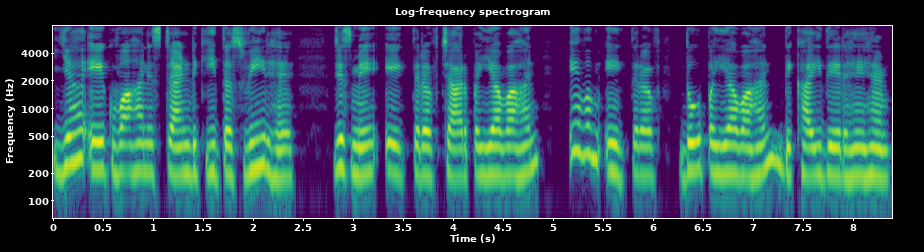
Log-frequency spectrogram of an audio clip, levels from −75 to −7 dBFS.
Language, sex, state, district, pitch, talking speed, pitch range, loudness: Hindi, female, Uttar Pradesh, Varanasi, 200 Hz, 165 wpm, 190-210 Hz, -17 LUFS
